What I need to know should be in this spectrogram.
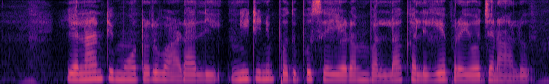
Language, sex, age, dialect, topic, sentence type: Telugu, female, 25-30, Southern, agriculture, question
